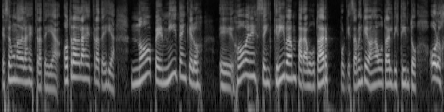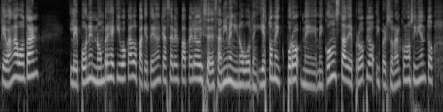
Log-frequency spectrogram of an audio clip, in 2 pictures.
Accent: Puerto Rico; los problemas que nos van a afectar a nosotros como puertorriqueños.

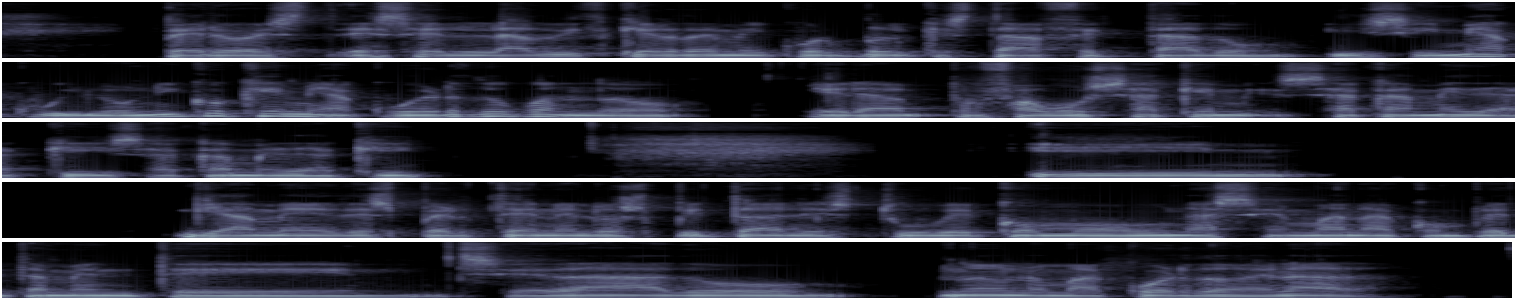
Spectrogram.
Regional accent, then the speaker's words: Vancouver, British Columbia, Canada; me trasladaron a Vancouver, que es de donde yo soy.

